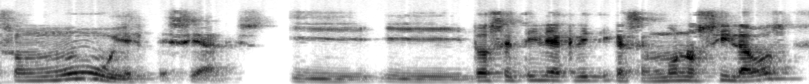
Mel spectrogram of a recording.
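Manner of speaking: ordinary talk, nothing marked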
